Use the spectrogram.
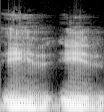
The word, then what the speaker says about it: Hid: Id. Bueno, viste que algunos por allí pronuncian la H, otros no.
